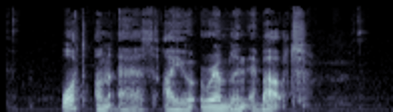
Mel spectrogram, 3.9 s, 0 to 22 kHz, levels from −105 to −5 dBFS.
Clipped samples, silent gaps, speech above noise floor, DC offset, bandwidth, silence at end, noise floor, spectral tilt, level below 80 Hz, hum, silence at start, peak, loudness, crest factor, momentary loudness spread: under 0.1%; none; 42 dB; under 0.1%; 16.5 kHz; 0.9 s; -78 dBFS; -6 dB/octave; -70 dBFS; none; 0.6 s; -14 dBFS; -37 LUFS; 24 dB; 12 LU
